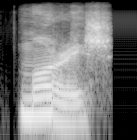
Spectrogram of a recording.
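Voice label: "moreish", Indian English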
